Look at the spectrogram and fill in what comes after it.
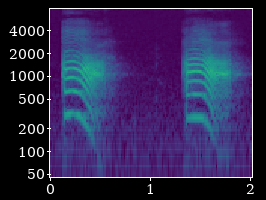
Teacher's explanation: your tongue touch your bottom teeth like this ah ah and this vowel is usually longer than most people who are non-native speakers tend to make it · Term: ah sound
